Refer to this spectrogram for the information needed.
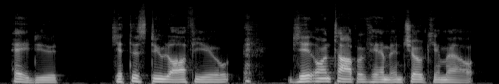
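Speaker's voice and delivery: usual speaking voice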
